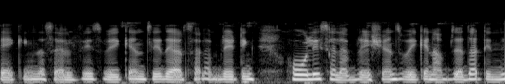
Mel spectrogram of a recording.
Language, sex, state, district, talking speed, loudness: English, female, Punjab, Fazilka, 200 wpm, -15 LUFS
